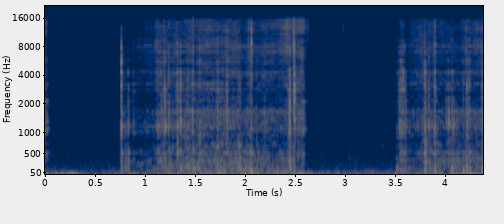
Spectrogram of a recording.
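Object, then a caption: Carved wooden incense box. Long grey-polished nails tap and scratch along the carved, perforated lid of a long, narrow, hollow wooden incense box with small brass elephant inlays, resting on a wood-slice mat. After a quiet start and a sharp tap, a dense run of quick, dry taps and bright scratching plays over soft, hollow low knocks, then stops briefly before another burst of tapping and scratching.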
